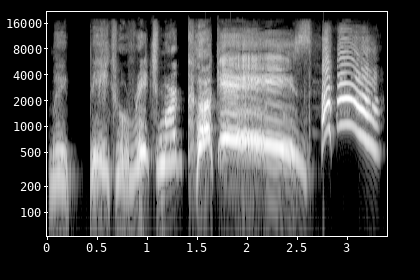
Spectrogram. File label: level up, en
